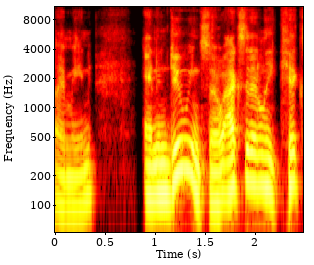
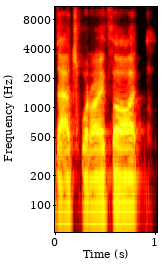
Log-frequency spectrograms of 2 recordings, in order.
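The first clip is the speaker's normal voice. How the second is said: robotic voice, lower and quieter; 4 semitones lower, 4 dB quieter than usual. Telling a co-speaker how it should have responded, in old Cylon voice. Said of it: "in that old Cylon voice from the original series".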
